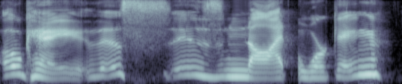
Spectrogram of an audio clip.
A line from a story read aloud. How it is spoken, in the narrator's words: Robin groans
